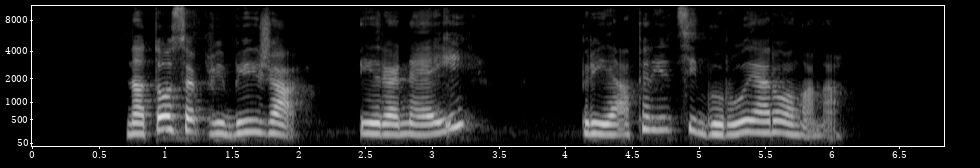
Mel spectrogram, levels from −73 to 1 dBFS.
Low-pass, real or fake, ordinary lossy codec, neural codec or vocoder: none; fake; none; autoencoder, 22.05 kHz, a latent of 192 numbers a frame, VITS, trained on one speaker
